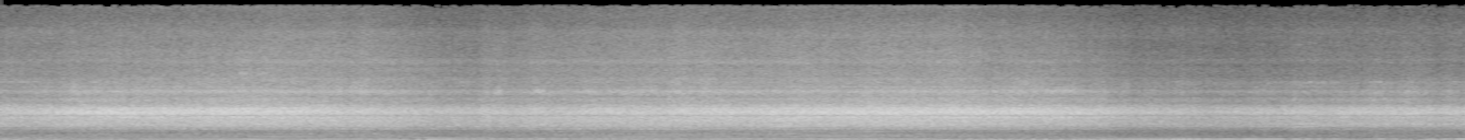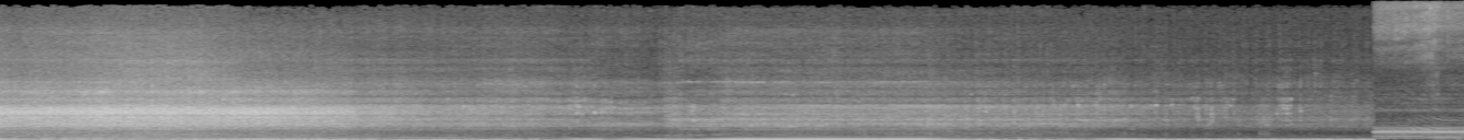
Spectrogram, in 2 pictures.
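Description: Snowmobile engine running under way, its pitch rising and falling with the throttle under a strong hiss. The hiss fades about two-thirds of the way through, and the engine settles lower with a couple of brief dips. Near the end the sound cuts off abruptly to a low hum.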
